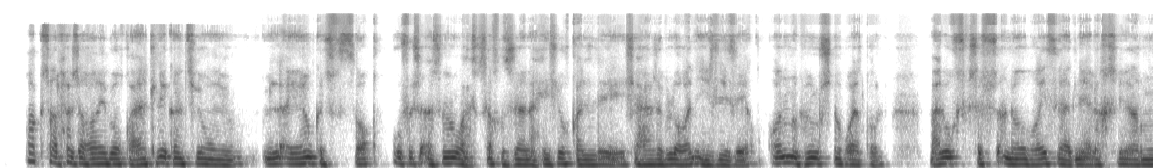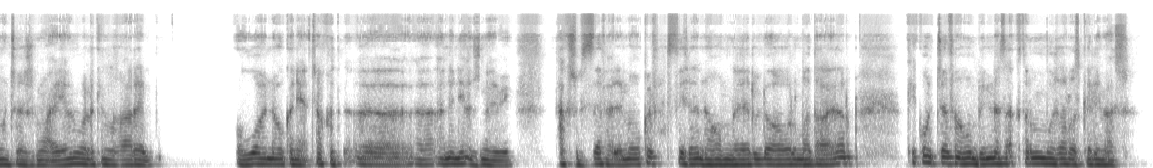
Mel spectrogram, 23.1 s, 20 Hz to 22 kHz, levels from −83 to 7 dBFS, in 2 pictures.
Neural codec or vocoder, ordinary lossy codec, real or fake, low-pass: codec, 44.1 kHz, 7.8 kbps, DAC; Opus, 16 kbps; fake; 14.4 kHz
